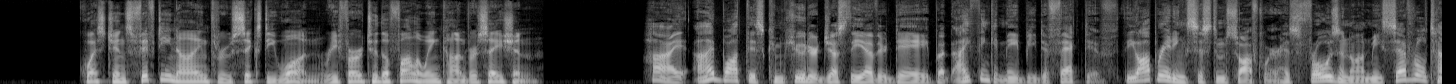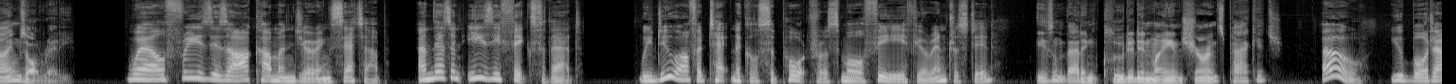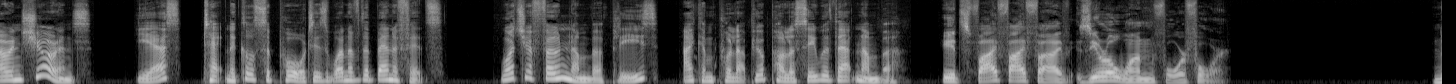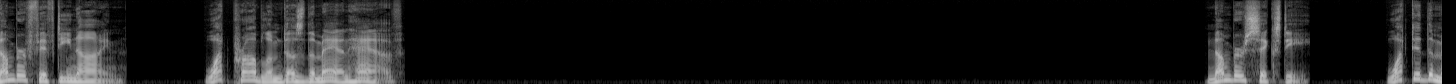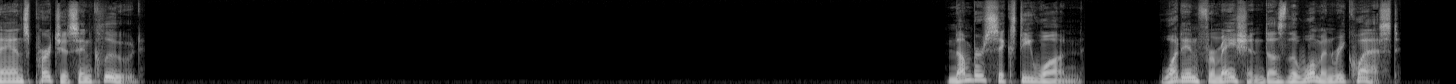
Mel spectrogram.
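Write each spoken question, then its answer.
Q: What problem does the man have?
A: His computer software keeps freezing

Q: What did the man's purchase include?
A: An insurance package with technical support

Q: What information does the woman request?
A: His phone number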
